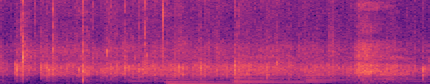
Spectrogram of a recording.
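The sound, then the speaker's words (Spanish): An audience claps steadily in a dense wash of applause for God, joined by sustained organ or keyboard chords that swell midway, with a few cheers rising near the end. “¿Alguien puede darle un fuerte aplauso a Dios por esto?”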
